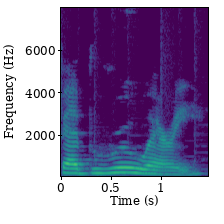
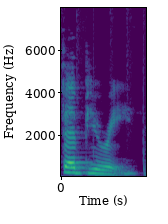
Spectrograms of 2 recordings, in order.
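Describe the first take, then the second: First: The first R sound is pronounced. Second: The first R sound is left out. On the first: The speaker calls it wrong. "not February" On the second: The speaker calls it right. "the purest silent R"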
